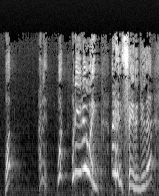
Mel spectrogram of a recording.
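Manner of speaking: high, squeaky astonished outburst; a baffled squeal of disbelief at the rules; God baffled. Retold or imitated. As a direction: play God bewildered and incredulous. God reacting to church rules.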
